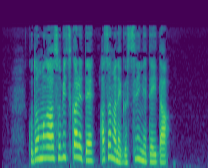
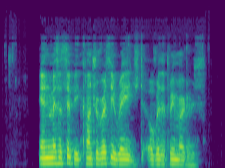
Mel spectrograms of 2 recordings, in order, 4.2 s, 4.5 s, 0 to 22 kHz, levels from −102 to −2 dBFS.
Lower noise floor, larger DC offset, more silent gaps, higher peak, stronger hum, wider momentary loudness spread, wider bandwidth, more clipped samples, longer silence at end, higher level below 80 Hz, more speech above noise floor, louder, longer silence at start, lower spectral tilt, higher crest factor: first, -74 dBFS vs -50 dBFS; neither; neither; second, -6 dBFS vs -2 dBFS; neither; second, 6 LU vs 11 LU; first, 11.5 kHz vs 9.2 kHz; neither; first, 0.8 s vs 0.45 s; second, -64 dBFS vs -58 dBFS; first, 52 dB vs 31 dB; second, -23 LUFS vs -19 LUFS; second, 0.6 s vs 0.8 s; about the same, -5 dB/octave vs -6 dB/octave; about the same, 18 dB vs 18 dB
